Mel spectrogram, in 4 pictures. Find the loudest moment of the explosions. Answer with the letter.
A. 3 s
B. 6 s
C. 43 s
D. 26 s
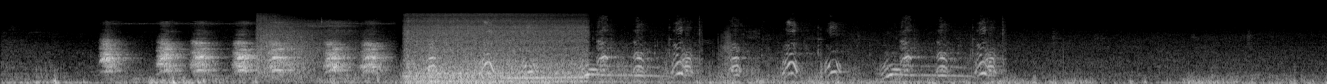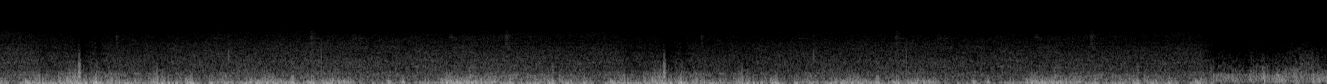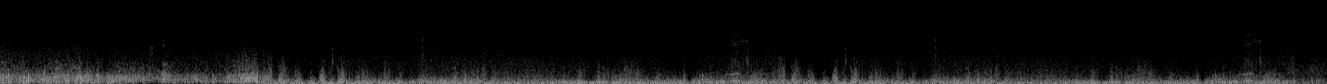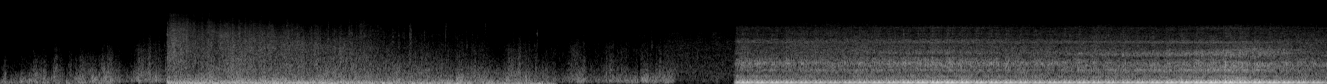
A.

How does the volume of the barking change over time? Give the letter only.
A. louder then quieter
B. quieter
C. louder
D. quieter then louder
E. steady
B.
